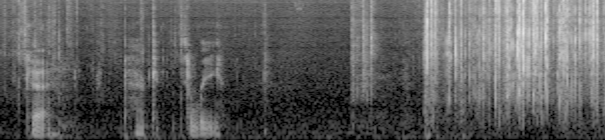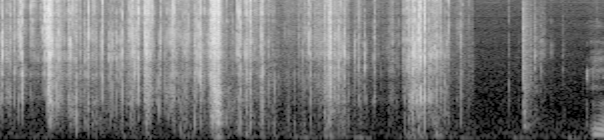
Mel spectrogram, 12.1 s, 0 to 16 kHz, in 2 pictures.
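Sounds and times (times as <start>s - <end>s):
foil wrapper crinkling and tearing: 3.5s - 11.6s.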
